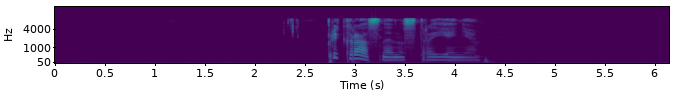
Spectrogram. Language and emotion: Russian, positive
